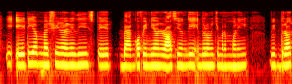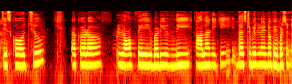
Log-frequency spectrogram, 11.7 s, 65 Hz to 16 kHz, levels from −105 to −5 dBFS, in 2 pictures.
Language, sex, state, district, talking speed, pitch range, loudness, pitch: Telugu, female, Telangana, Nalgonda, 140 wpm, 230-245 Hz, -23 LUFS, 235 Hz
